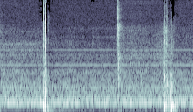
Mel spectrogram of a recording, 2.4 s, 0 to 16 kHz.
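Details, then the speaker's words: Commodore 1541 disk drive, earlier red LED stuck on and spindle always running, after swapping a 6522 chip between sockets: crisp ticks over faint steady hiss, then settles; normal power-up (fault later traced to DOS ROM at UB4). "put one of the 65 22s from a into B and seems to be booting up normally"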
